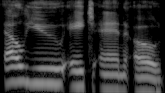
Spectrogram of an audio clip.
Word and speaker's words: Luhnow: Is the GM, how's his last name pronounced? Is it Jeff Luhnow? It's Luhnow.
